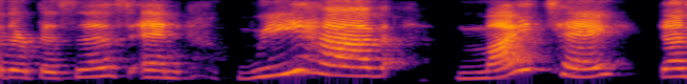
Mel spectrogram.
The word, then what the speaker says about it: Mayte: And we have Mayte.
